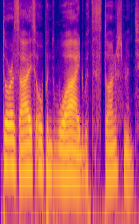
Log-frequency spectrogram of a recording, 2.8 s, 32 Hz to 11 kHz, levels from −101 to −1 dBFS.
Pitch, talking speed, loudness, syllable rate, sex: 115 Hz, 130 wpm, -18 LUFS, 4.5 syllables/s, male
